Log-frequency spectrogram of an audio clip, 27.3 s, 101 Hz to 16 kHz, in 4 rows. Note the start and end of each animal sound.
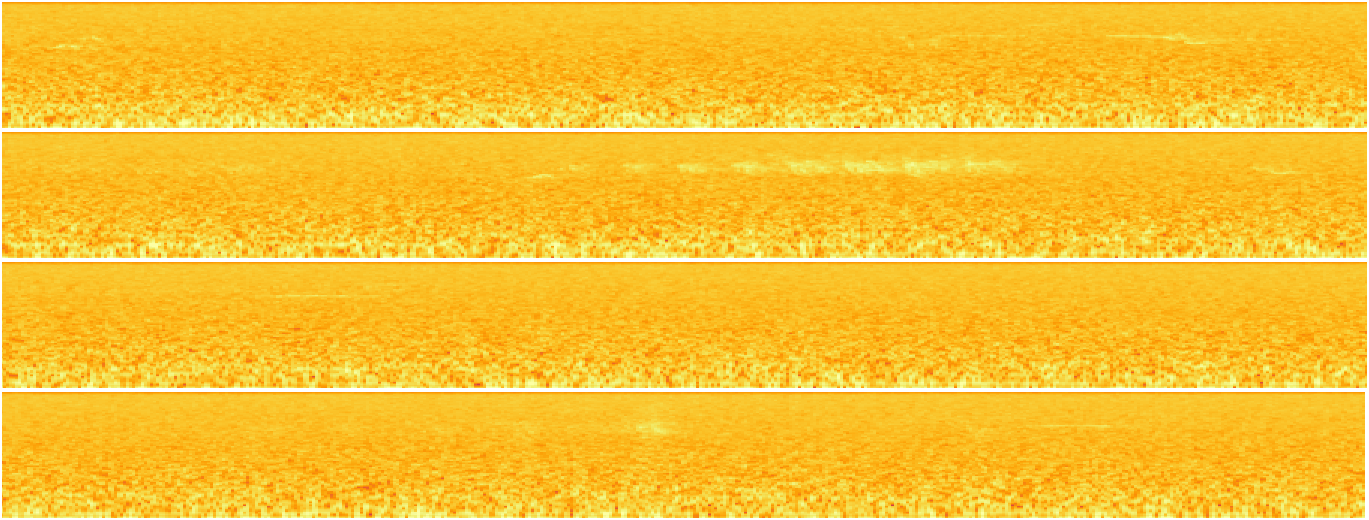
[0.00, 0.60] Red-eyed Vireo (Vireo olivaceus)
[4.31, 5.24] Black-throated Green Warbler (Setophaga virens)
[5.45, 6.54] Black-capped Chickadee (Poecile atricapillus)
[9.47, 12.14] Ovenbird (Seiurus aurocapilla)
[12.88, 13.53] Red-eyed Vireo (Vireo olivaceus)
[14.39, 15.83] Black-throated Green Warbler (Setophaga virens)
[25.14, 26.28] Black-throated Green Warbler (Setophaga virens)

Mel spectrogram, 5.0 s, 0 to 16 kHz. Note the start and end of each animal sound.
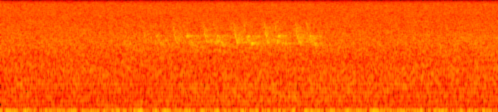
[1.42, 3.46] Ovenbird (Seiurus aurocapilla)

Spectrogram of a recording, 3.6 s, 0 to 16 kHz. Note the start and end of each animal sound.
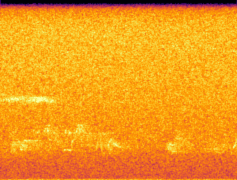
[0.00, 0.98] Brown Creeper (Certhia americana)
[0.00, 3.56] Red-eyed Vireo (Vireo olivaceus)

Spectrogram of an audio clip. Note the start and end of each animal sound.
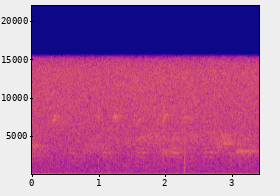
[0.14, 3.41] Red-eyed Vireo (Vireo olivaceus)
[0.46, 2.80] Red-breasted Nuthatch (Sitta canadensis)
[2.51, 3.41] Blue-headed Vireo (Vireo solitarius)

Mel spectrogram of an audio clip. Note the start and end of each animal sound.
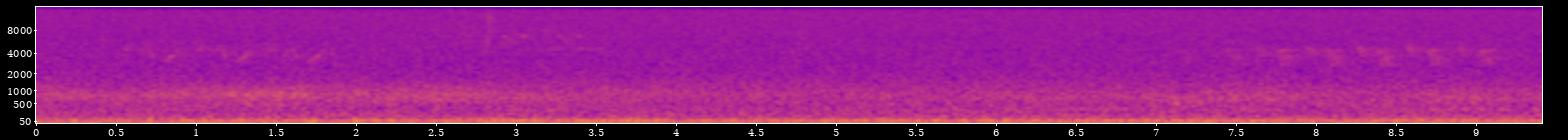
[0.43, 1.98] Common Yellowthroat (Geothlypis trichas)
[2.07, 3.77] Black-and-white Warbler (Mniotilta varia)
[6.87, 9.30] Ovenbird (Seiurus aurocapilla)

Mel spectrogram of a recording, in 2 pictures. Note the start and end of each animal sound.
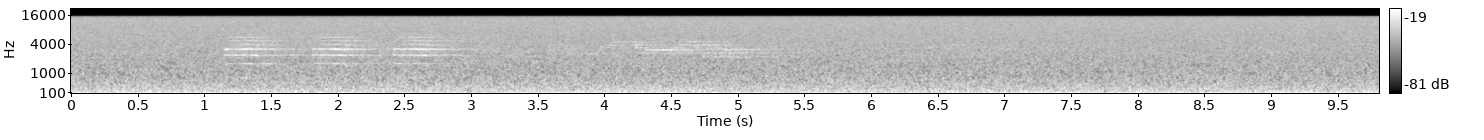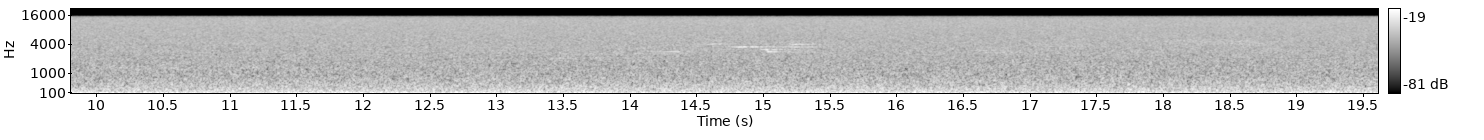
[0.81, 2.92] Blue Jay (Cyanocitta cristata)
[3.67, 5.46] Hermit Thrush (Catharus guttatus)
[4.42, 5.24] Wood Thrush (Hylocichla mustelina)
[13.95, 15.57] Hermit Thrush (Catharus guttatus)

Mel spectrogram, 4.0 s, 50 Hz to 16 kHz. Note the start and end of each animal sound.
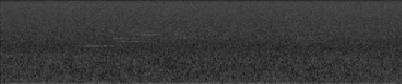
[0.72, 1.72] Hermit Thrush (Catharus guttatus)

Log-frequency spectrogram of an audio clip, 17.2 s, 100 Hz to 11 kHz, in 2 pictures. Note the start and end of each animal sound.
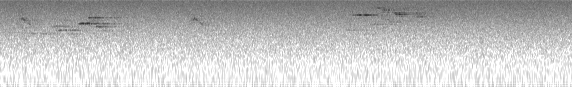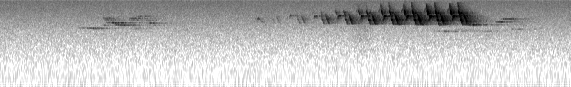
[0.41, 1.91] Hermit Thrush (Catharus guttatus)
[4.96, 6.83] Hermit Thrush (Catharus guttatus)
[9.63, 11.26] Hermit Thrush (Catharus guttatus)
[12.20, 16.03] Ovenbird (Seiurus aurocapilla)
[15.22, 16.61] Hermit Thrush (Catharus guttatus)

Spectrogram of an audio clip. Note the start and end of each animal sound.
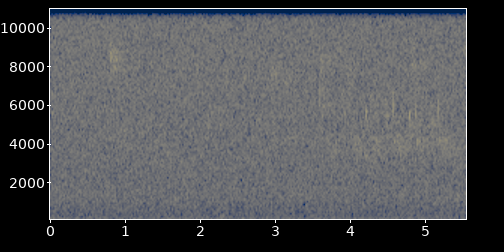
[3.76, 5.55] Ovenbird (Seiurus aurocapilla)

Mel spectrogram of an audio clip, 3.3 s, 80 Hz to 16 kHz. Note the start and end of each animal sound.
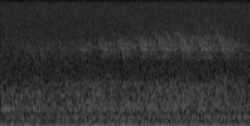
[0.79, 3.30] Ovenbird (Seiurus aurocapilla)
[1.83, 3.02] Chestnut-sided Warbler (Setophaga pensylvanica)

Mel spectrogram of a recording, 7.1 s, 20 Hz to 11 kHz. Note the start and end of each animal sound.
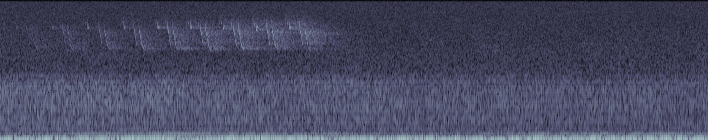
[0.00, 3.73] Ovenbird (Seiurus aurocapilla)

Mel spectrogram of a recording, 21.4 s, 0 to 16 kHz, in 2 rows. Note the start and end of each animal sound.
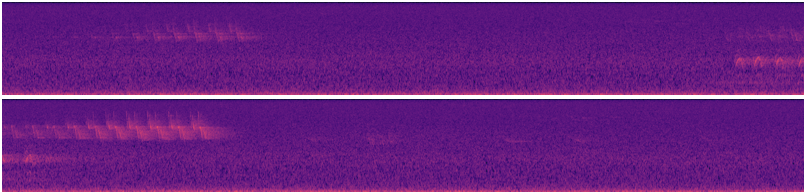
[0.79, 3.50] Ovenbird (Seiurus aurocapilla)
[9.71, 11.33] American Crow (Corvus brachyrhynchos)
[10.12, 13.63] Ovenbird (Seiurus aurocapilla)

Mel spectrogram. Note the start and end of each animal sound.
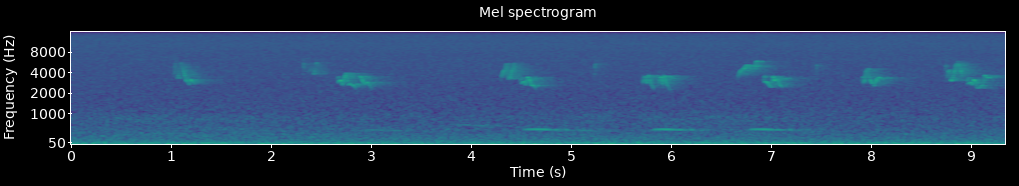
[0.94, 9.34] Red-eyed Vireo (Vireo olivaceus)
[2.92, 7.39] Mourning Dove (Zenaida macroura)

